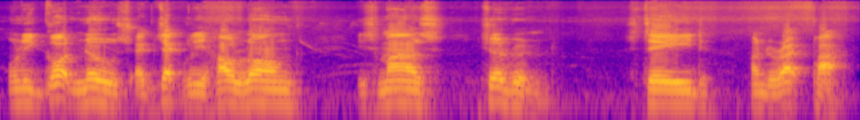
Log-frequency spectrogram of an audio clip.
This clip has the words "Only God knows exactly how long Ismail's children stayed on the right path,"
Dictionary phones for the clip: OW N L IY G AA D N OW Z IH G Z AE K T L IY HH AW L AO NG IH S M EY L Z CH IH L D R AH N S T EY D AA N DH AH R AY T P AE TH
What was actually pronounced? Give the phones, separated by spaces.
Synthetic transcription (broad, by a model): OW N L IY G AA D N OW Z IH G Z AE K T L IY HH AW L AO NG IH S M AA Z CH IH L D R AH N S T EY D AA N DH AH R AY T P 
